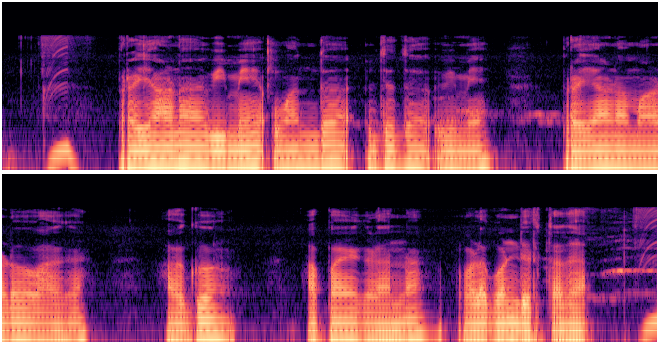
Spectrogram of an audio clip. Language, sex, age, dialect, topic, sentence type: Kannada, male, 18-24, Dharwad Kannada, banking, statement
